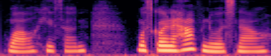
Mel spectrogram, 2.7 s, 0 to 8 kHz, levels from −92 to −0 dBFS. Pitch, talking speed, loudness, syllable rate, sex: 195 Hz, 220 wpm, -18 LUFS, 5.3 syllables/s, female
